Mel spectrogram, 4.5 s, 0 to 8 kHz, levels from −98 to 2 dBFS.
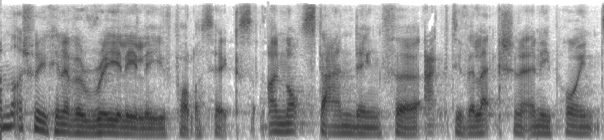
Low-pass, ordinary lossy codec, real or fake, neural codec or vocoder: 7.2 kHz; AAC, 48 kbps; real; none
